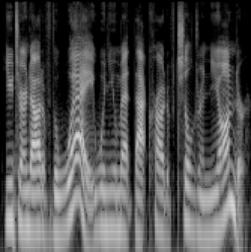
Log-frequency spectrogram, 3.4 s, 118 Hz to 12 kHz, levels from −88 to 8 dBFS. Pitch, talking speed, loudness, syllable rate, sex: 185 Hz, 250 wpm, -18 LUFS, 5.3 syllables/s, female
